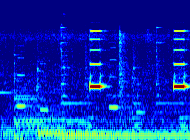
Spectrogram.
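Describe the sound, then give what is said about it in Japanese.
Two short, high electronic beeps from microwave oven buttons as it is set to heat roast beef, spaced about a second apart, over a steady low hum and faint background noise. “これからローストビーフのねあの加熱を開始しますといってもね簡単でヘルシーでねピッピッするだけなんですよね”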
